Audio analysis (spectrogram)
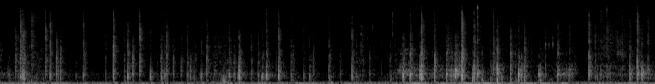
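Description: Long red nails and fingertips scratch, tap and rub the scaled surface of a brown, tan and cream patchwork snakeskin leather shoulder bag lying flat, its body hollow. A dense stream of quick, dry scratches, crinkly rubs and short soft taps is heard over a steady low hum, with the scratching growing fuller and louder toward the end.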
